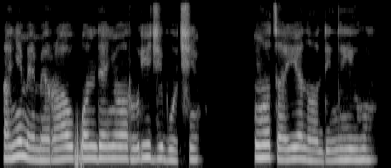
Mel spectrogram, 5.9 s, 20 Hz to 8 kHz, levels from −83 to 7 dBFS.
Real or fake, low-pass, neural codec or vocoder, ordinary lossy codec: fake; 7.2 kHz; codec, 16 kHz, 4 kbps, FreqCodec, larger model; none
